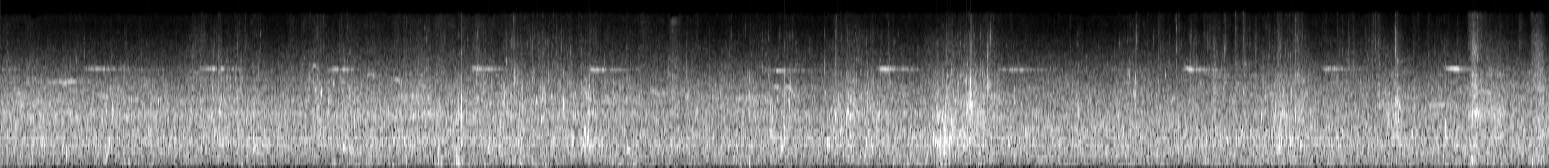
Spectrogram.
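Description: Shallow stream running steadily over a gravel bed, with a few short splashes and knocks over the water sound.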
